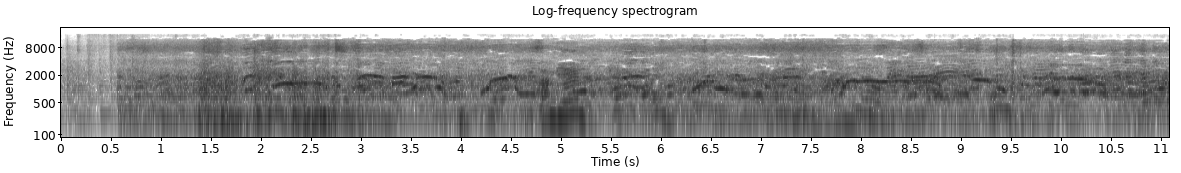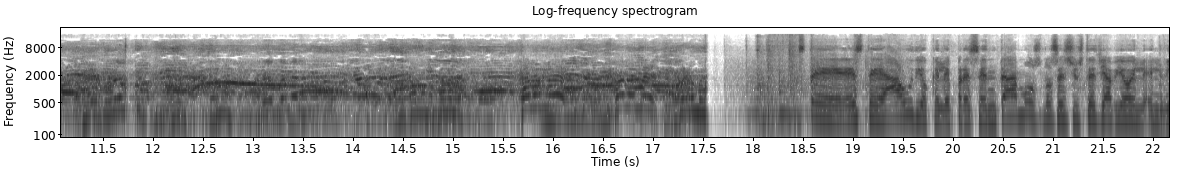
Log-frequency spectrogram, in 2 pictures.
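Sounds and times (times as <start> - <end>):
crowd screaming and shouting as a suspension bridge collapses: 0.6 - 17.6
speech: 4.8 - 6.4, 19.2 - 22.1.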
